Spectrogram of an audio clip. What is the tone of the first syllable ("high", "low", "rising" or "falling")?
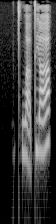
low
